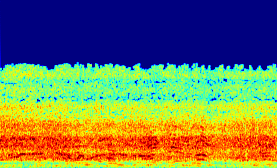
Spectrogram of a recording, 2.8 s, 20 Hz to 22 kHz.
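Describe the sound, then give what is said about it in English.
A busy water park in Chicago: steady rushing and splashing water mixed with the chatter and shouts of many people playing, a constant wash of sound with no pauses. “The sound of people playing in a Chicago water park as nearly 73 million people in the United States are under extreme heat alerts as a heat wave moves eastward.”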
